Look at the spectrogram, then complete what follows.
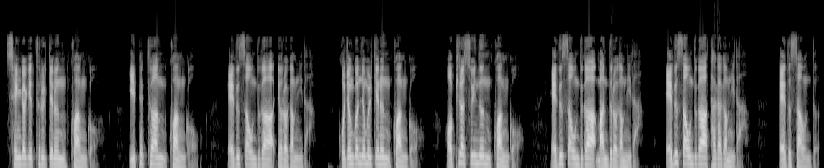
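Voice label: Korean male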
